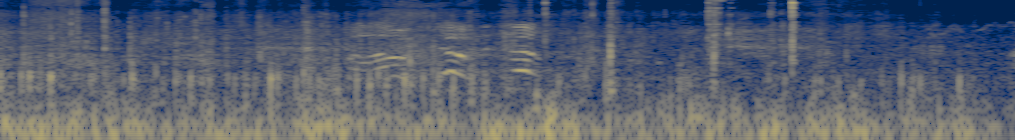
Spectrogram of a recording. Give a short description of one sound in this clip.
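Horses gallop away over soft ground, hooves thudding and fading.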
